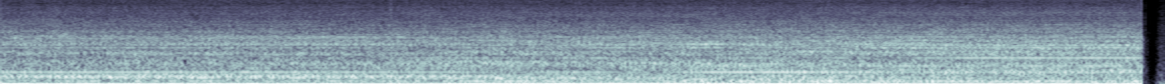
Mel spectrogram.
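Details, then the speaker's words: Diesel heater in a Cub camper trailer run on highest setting to burn off carbon: steady low hum with constant fan whoosh, no surging or popping; heater running normally on high. "Alright, so we've got it on the highest setting now, just to show you what that sounds like. It's turned into a dry sauna in here."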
